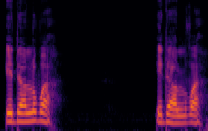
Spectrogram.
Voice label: "etvlwv", muscogee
